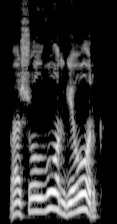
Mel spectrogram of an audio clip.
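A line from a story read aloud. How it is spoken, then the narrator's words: Barked through teeth. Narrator (Russian): Рявкнул Костас сквозь зубы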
